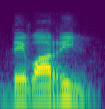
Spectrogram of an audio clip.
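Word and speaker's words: דברים: So devarim, there are three syllable.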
